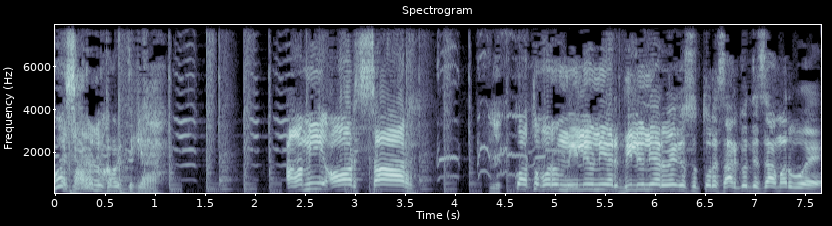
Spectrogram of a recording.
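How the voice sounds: A put-on character voice with vocal fry and a fairly bright tone, at a fairly quick pace with long, frequent pauses and ordinary pitch variation, over faint music in the background. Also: man, high pitch for a man.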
